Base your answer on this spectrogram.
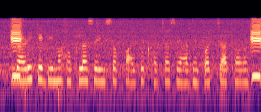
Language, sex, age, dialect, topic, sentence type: Bhojpuri, female, 18-24, Northern, banking, statement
